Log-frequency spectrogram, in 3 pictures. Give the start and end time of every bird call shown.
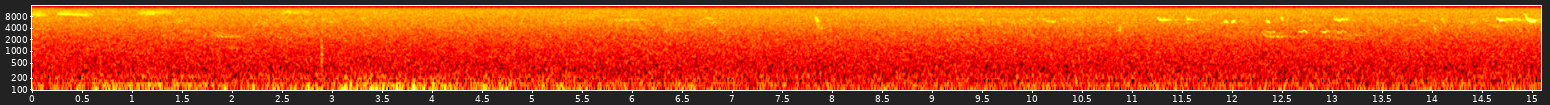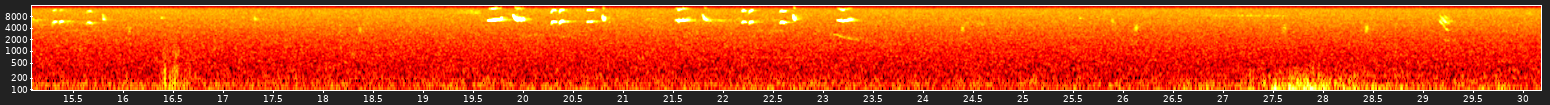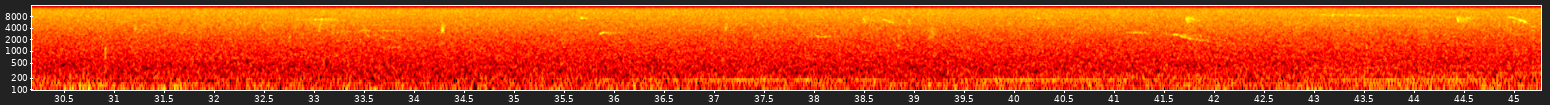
14.5s-16.1s: Rufous-tailed Hummingbird (Amazilia tzacatl)
19.4s-23.5s: Rufous-tailed Hummingbird (Amazilia tzacatl)
23.0s-23.6s: Long-tailed Manakin (Chiroxiphia linearis)
41.3s-41.9s: Long-tailed Manakin (Chiroxiphia linearis)

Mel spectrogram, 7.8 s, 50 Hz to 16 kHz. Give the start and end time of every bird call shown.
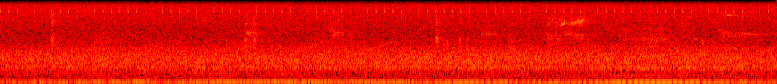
0.0s-7.8s: Common Grackle (Quiscalus quiscula)

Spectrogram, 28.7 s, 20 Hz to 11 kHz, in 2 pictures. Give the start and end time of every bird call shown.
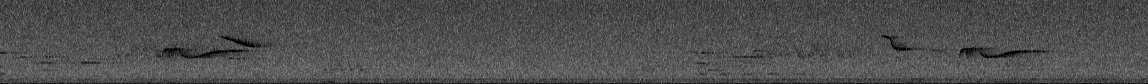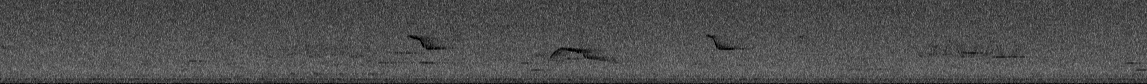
2.7s-3.5s: Red-winged Blackbird (Agelaius phoeniceus)
8.6s-10.2s: American Crow (Corvus brachyrhynchos)
10.9s-11.6s: Red-winged Blackbird (Agelaius phoeniceus)
11.9s-13.0s: Eastern Wood-Pewee (Contopus virens)
19.3s-23.8s: Red-winged Blackbird (Agelaius phoeniceus)

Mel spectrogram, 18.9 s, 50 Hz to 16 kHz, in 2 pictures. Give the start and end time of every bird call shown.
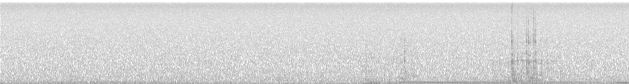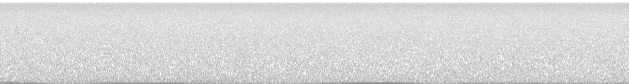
9.6s-9.7s: Hawaii Amakihi (Chlorodrepanis virens)

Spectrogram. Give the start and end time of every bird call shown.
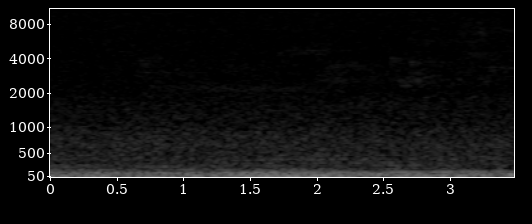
2.4s-3.5s: Tufted Titmouse (Baeolophus bicolor)

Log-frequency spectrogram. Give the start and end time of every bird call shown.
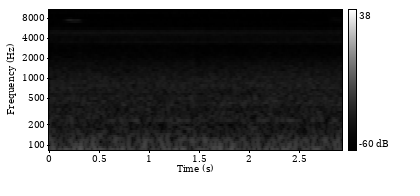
0.0s-0.5s: Black-capped Chickadee (Poecile atricapillus)

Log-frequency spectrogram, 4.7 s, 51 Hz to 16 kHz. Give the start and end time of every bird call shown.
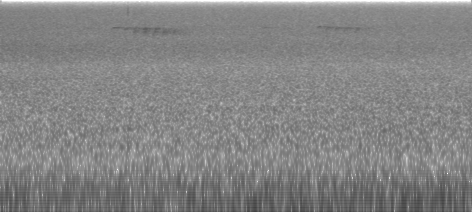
0.0s-4.7s: Black-capped Chickadee (Poecile atricapillus)

